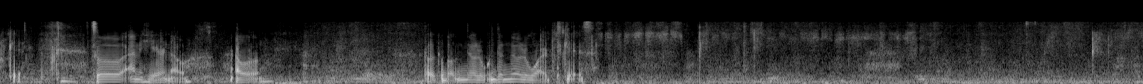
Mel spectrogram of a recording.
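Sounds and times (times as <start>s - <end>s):
steady hiss: 0.0s - 11.4s
speech: 1.0s - 3.2s, 4.2s - 6.6s
writing on a board during a physics lecture: 5.5s - 9.4s, 10.4s - 11.4s.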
